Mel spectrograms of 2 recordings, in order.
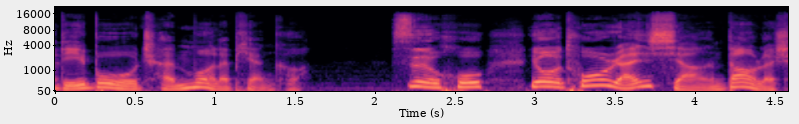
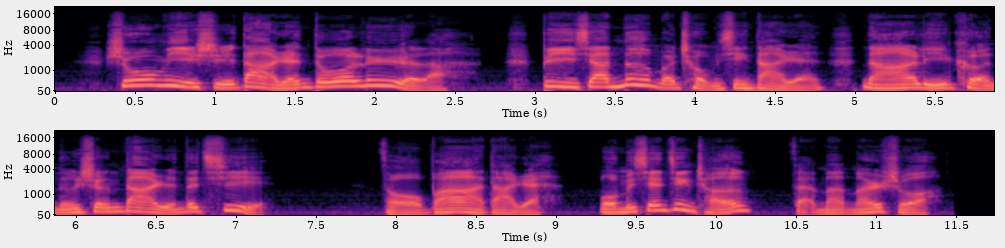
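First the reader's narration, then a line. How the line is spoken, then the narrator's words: Brief pause, then smiling. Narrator (Chinese): 呼兰宗望稍稍顿了顿，立刻笑着答道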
